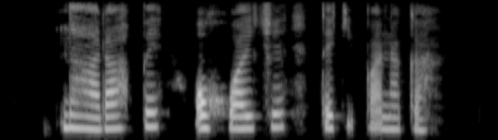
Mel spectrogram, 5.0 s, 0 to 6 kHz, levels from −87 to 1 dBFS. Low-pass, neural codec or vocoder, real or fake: 5.4 kHz; none; real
